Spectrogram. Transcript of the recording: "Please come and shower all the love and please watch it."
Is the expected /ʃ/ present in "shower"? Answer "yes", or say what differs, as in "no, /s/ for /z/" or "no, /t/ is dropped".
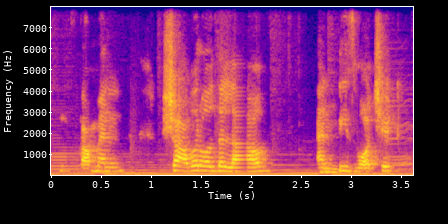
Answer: yes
